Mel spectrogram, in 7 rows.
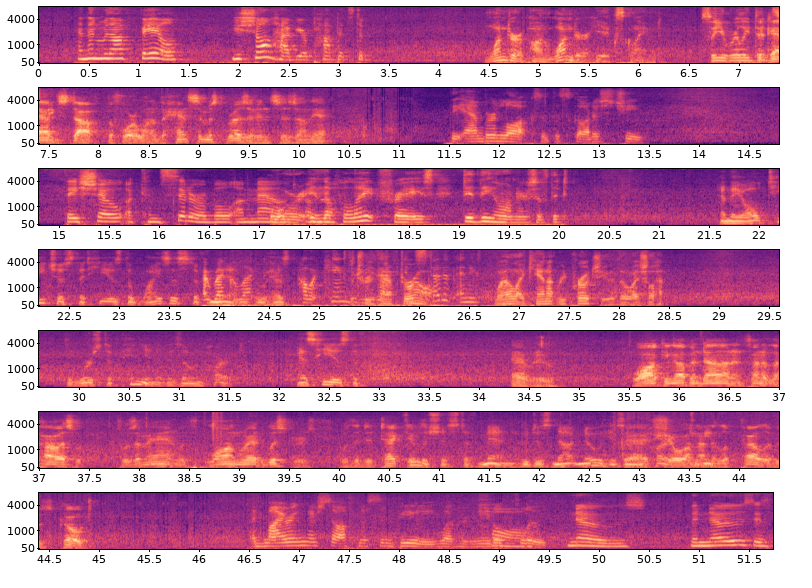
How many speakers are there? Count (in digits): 8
